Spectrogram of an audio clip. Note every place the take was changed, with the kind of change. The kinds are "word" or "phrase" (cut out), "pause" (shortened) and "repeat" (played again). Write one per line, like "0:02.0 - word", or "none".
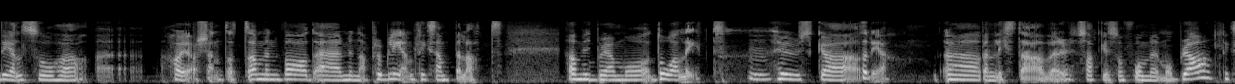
0:05.6 - pause
0:05.9 - phrase
0:08.6 - word
0:09.8 - phrase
